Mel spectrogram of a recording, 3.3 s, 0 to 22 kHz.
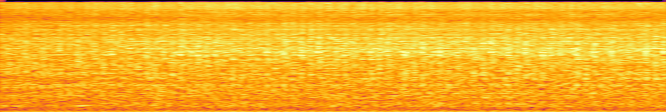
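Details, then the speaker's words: Ex-police BMW G31 Touring with direct injection, warm at operating temperature, engine mount damaged: very quiet, even idle with a fast, light ticking of about four a second from the injectors. Nothing abnormal; normal idle. "You can hear the injectors ticking because this is direct direct injection engine, but other than that, it's super quiet."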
